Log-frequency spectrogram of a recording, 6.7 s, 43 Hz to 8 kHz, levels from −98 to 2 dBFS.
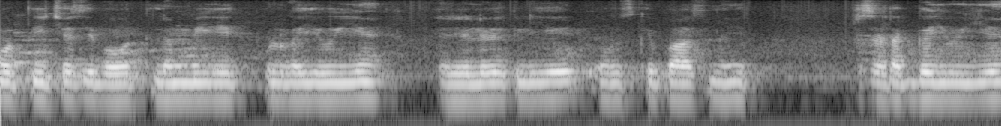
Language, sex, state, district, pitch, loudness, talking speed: Hindi, male, Uttar Pradesh, Budaun, 130 Hz, -16 LUFS, 190 wpm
